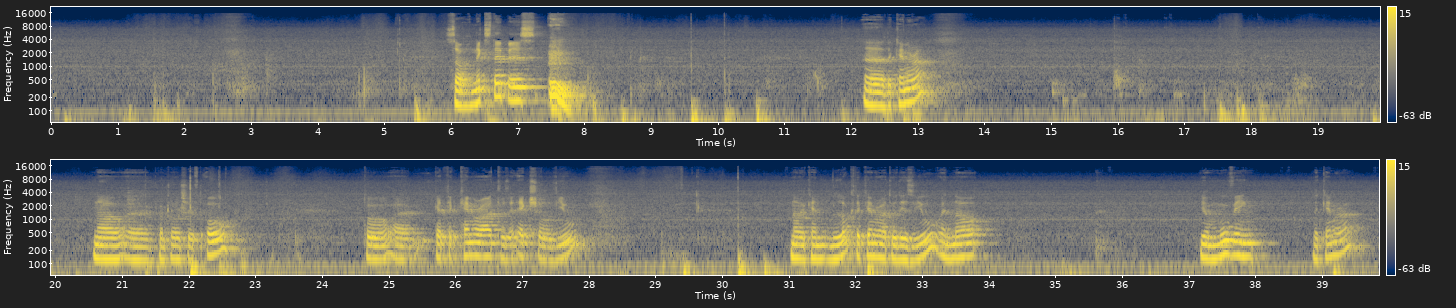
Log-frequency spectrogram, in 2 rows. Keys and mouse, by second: 9.6 n, 10.2 t, 12.8 shift+a, 22.1 ctrl+alt+KP_0, 30.3 n, 31.8-33.6 drag.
